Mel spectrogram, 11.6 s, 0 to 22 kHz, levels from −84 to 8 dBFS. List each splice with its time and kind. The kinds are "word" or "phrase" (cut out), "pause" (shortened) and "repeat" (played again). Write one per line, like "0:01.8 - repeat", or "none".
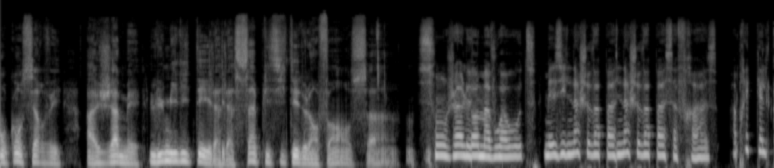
0:02.2 - pause
0:03.3 - repeat
0:07.1 - word
0:08.1 - pause
0:09.2 - repeat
